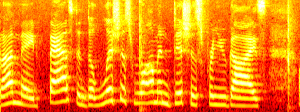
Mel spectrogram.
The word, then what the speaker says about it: ramen: I grew up saying that word Raymond and not Ramen but after a couple of videos that I've showed y'all how to make ramen noodles I learned the word because y'all let me know how to say it right okay we are going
